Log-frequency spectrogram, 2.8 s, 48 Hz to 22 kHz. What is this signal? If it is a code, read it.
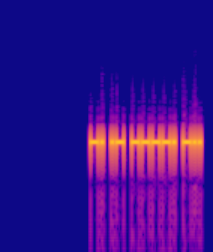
Morse code, heard as a keyed tone, about 36 wpm, 700 Hz. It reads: NA9D
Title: USA Call Signs - 4 Characters - 3x Character Spacing - 35wpm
